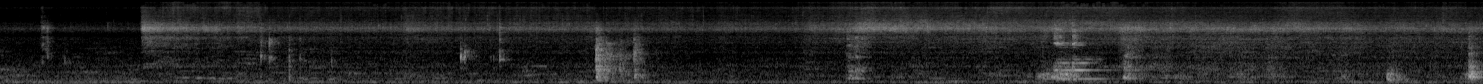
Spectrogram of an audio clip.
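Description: Ginger garlic paste sizzling in hot oil with fried onions, a steady hiss of frying with occasional scraping and stirring clinks from the pan, close by and continuous throughout.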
